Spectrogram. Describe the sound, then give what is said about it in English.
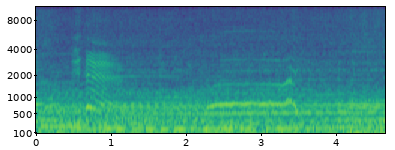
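Engine of a Mercedes-Benz W196 Streamliner racing car being driven, a loud, continuous drone with whining tonal lines that briefly climb in pitch. “Five times world champion Lewis Hamilton driving. Five times world champion Juan Manuel Fangio's W196 Streamliner.”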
